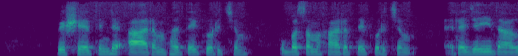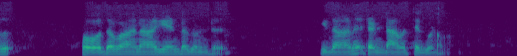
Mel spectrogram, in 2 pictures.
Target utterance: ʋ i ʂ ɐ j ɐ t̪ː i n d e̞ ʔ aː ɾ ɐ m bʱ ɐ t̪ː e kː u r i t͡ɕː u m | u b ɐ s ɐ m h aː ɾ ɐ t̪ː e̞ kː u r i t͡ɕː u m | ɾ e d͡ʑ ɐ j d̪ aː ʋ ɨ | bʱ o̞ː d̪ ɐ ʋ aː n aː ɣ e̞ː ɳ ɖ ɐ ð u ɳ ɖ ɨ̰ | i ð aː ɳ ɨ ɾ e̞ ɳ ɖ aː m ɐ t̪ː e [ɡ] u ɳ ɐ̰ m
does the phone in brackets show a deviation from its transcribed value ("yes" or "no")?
no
